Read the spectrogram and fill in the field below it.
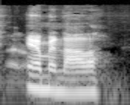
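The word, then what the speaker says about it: Aminata: And Queen Empanada. Am I saying that right? Like empanada, like empanada, like the Emanata. – Emanata. – Emanata. – There's no P in there, huh?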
